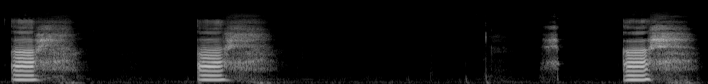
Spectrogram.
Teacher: اس میں ہمس محسوس ہو رہا ہے. ٹھیک ہے، اور آواز بھی چلتی محسوس ہو رہی ہے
